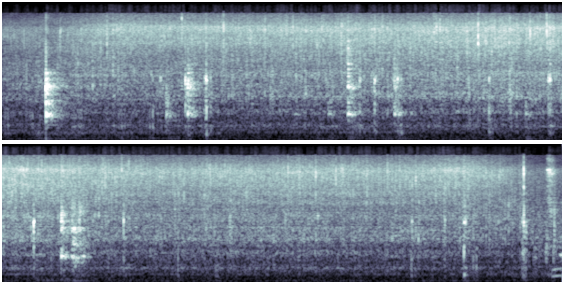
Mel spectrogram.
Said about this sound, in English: I hear the soup is sizzling away there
